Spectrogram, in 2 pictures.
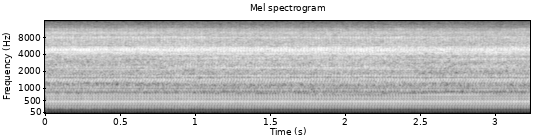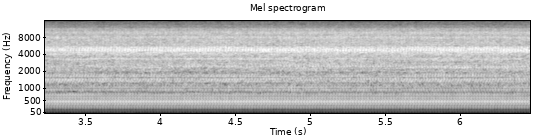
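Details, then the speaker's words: New oil-lubricated Campbell-Hausfeld air compressor, replacing an old Brute with a leaking unloader valve, under load filling its tank with drain valve closed: steady, even motor drone, smooth pumping rhythm, no metallic clatter unlike the old one; normal running, pump warm afterwards. "one thing I noticed is that this thing is not making any horrible metallic sound like the old washing maggiore did I mean bad metallics down you know just it just run it doesn't make clattering and blinking and really bad sounds like the other one"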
